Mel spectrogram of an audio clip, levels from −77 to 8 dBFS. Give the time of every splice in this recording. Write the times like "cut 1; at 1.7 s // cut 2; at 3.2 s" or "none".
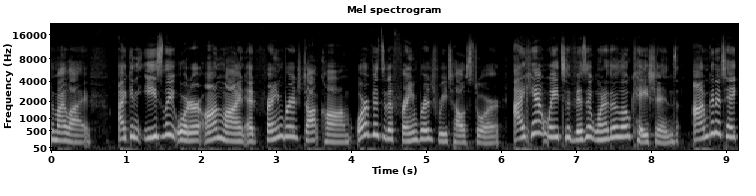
cut 1; at 6.0 s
